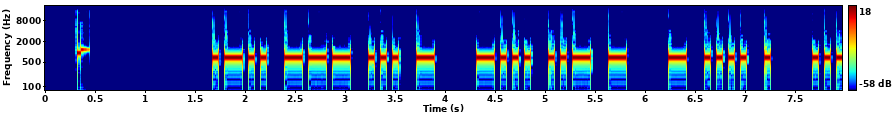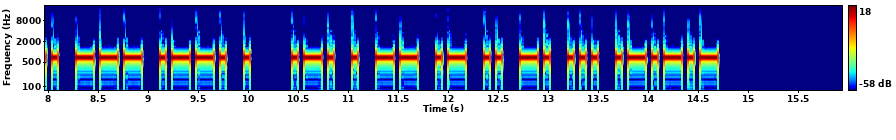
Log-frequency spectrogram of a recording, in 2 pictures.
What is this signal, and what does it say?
Morse code, heard as a keyed tone, about 20 wpm, 700 Hz. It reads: LOST BUT THE HOPE REMAINS.
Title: Sentences with 2-Word Phrases - 20wpm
